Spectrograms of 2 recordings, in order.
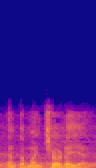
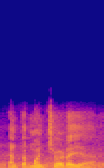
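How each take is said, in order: First: ఎంత మంచోడయ్యా much lower and softer, fading away; soft echo. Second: Said in the usual way. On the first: Real, not acted. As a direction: let the repeat drop to a hush. (మెల్లగా, తగ్గిన గొంతుతో) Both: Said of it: "అబ్బా, ఎల్కానా ఎంత ప్రేమ కలిగినోడయ్యా".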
